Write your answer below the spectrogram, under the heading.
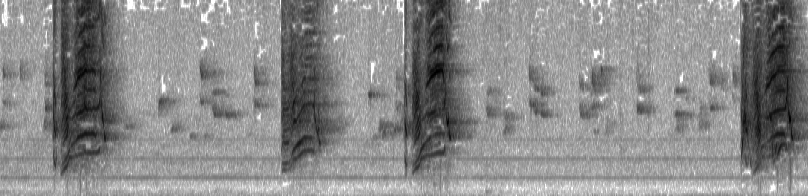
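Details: Batbata of a female European goldfinch, used to prompt males into song and mating: four loud, buzzy, rasping bursts, each about half a second long, separated by quiet stretches holding faint high ticks.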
